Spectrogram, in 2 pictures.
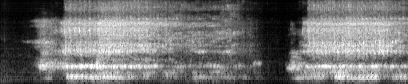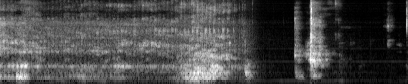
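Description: A sewing machine stitches a designer salwar in a Punjabi boutique, running in three long whirring bursts separated by brief pauses. A few short clicks follow.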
